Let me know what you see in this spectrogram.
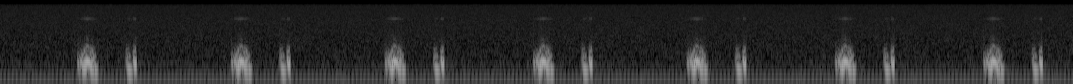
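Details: Mitral stenosis with presystolic murmur and opening snap.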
